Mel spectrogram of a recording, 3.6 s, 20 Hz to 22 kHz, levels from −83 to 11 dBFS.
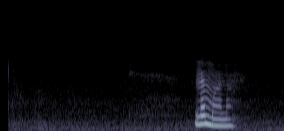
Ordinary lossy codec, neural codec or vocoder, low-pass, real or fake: none; none; 3.6 kHz; real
